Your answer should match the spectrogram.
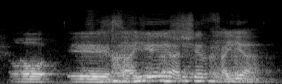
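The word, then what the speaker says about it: Ehyeh Asher Ehyeh: E agora no hebraico, vamos lembrar isso, falamos em Jonas, se lembra, está no hebraico, se pronuncia assim, Hayeh Asher Hayah.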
